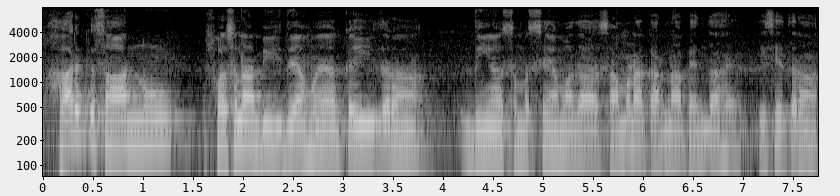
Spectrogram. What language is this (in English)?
Punjabi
